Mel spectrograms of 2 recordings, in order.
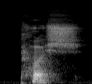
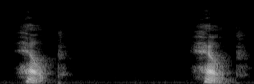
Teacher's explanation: when it's at the beginning it's more forceful push push when it's at the end it's slightly less forceful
